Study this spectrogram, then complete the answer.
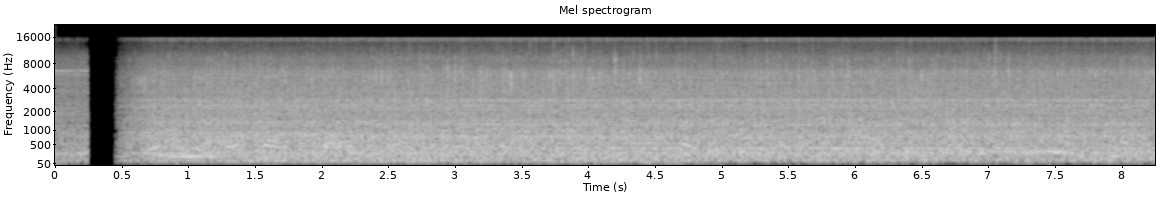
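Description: A milling machine cuts metal with a steady whir.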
